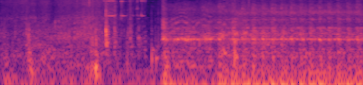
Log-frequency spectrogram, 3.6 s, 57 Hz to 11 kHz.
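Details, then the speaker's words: Chevy 6.0L V8 truck that died on a test drive, intermittent no-start: injection pulse present but no spark, and the battery is weakening. After key clicks the starter turns it at a steady churn with a faint whine, no firing. "doesn't even want to try to start all right i want to redo this spark test can you sit here and crank it for me and i'll look"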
